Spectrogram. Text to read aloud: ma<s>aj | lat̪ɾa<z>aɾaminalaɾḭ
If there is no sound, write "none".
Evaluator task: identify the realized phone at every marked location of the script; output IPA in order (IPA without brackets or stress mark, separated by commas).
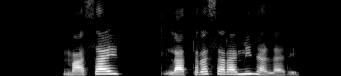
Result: s, s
